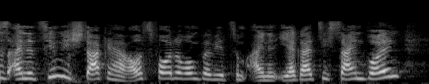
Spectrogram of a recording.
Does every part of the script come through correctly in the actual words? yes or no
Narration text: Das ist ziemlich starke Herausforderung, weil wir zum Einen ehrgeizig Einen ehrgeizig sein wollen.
no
